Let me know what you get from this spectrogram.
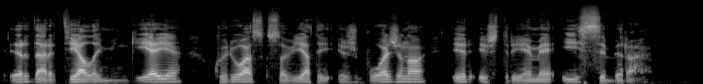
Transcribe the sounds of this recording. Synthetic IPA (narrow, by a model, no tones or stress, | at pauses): ɪɾd̪ɐɾt̪ʲʰiɛlˠɐɪmʲɪŋʲɡʲiɛjɪ | kʊɾʲuɔsːɔʋʲiɛt̪ɐɪɪʒbuɔʒʲɪnoː | ɪɾɪʃʲt̪ʲɾʲeːmʲeːiːsʲɪbʲɪɾɑ̰ː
